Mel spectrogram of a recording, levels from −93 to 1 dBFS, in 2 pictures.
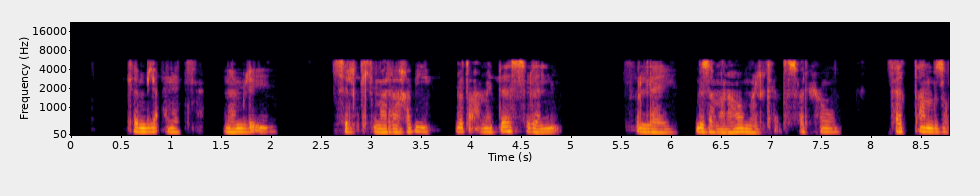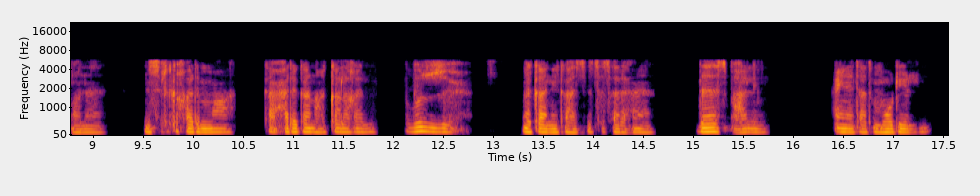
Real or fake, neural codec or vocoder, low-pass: real; none; 5.4 kHz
